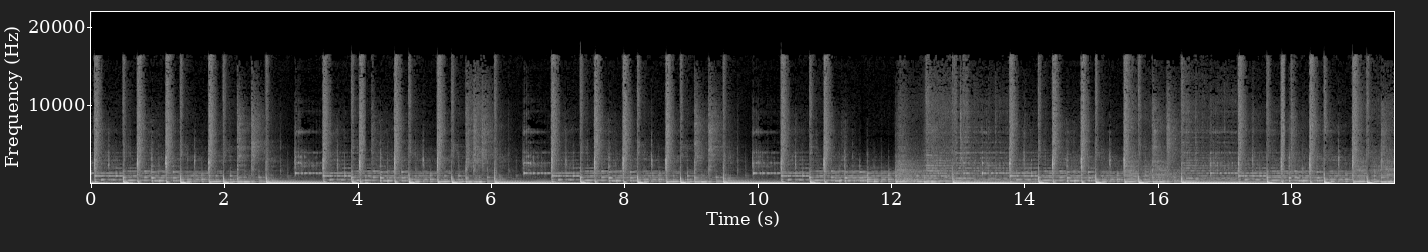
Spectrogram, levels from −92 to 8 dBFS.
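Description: Frames out of order at 4.00, 5.66, 11.13, 12.95 and 17.88 s: two adjacent runs, each about 96 ms (which fits four frames apiece), play swapped, giving brief garbled flutters.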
